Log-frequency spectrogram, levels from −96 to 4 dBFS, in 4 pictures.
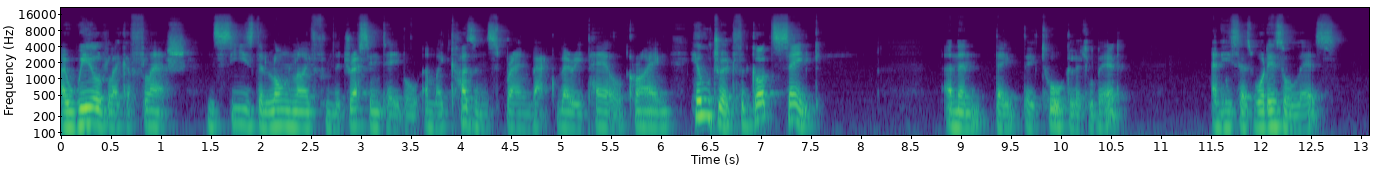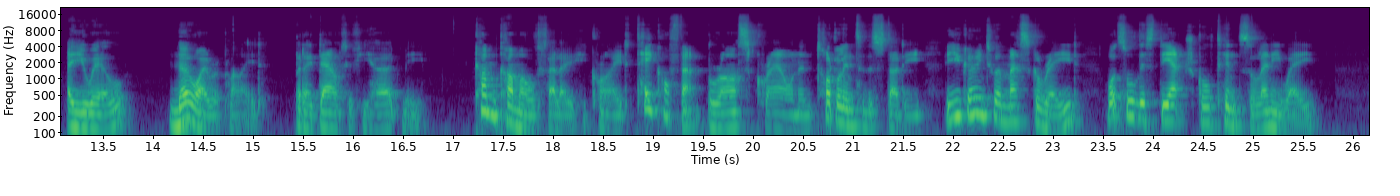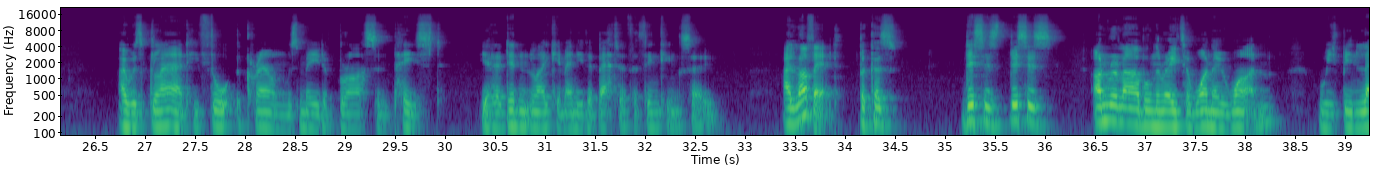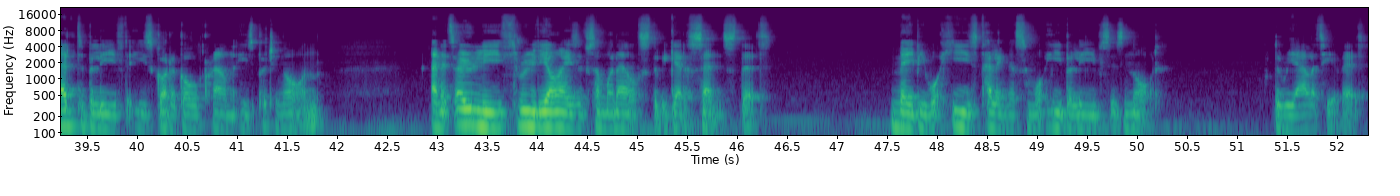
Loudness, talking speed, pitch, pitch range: -31 LUFS, 185 wpm, 120 Hz, 110-130 Hz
